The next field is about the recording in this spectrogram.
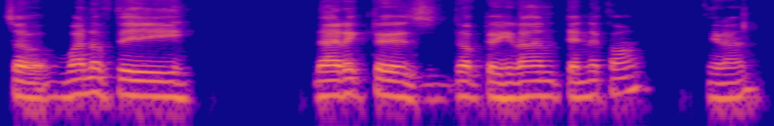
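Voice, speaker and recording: A man with a Sri Lankan accent moderates an online webinar in an informal way. His voice is mellow and of medium pitch as he hands over to colleagues. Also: a little slow. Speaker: moderator introducing board members. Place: video call webinar.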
